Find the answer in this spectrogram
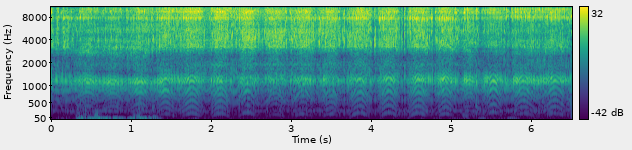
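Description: Baitcasting reel's line-out clicker buzzing as line is pulled steadily off the spool by a boat running the bait out. It rises and falls in pitch about three times a second.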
